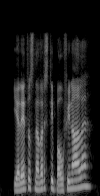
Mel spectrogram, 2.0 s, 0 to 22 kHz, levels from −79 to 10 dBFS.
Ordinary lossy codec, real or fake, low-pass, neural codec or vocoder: AAC, 64 kbps; fake; 10.8 kHz; codec, 24 kHz, 1.2 kbps, DualCodec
